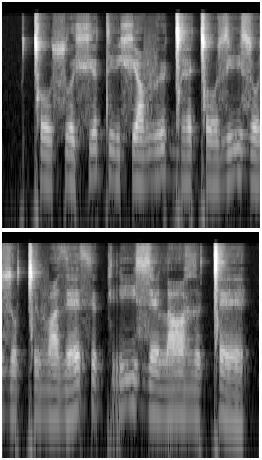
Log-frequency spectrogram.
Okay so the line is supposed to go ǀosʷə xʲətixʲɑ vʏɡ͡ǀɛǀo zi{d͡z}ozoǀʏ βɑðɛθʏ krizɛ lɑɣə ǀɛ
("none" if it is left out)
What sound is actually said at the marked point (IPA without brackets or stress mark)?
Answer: z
